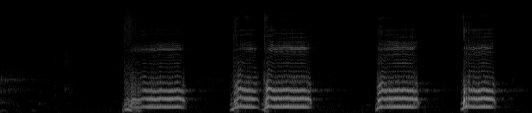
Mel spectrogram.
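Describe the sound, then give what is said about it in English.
A man's voice imitates the booming bass of another driver's car stereo blaring rap music, with five deep, loud, rhythmic vocal booms: one, then a quick pair, then another pair after a pause. No other talking is heard. “That wasn't the horn, friend, that was his bass. Had that rap music blaring.”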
